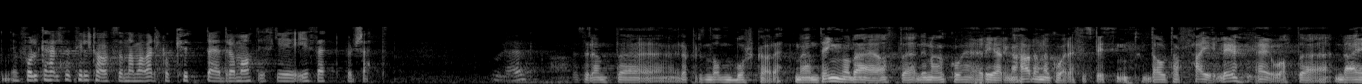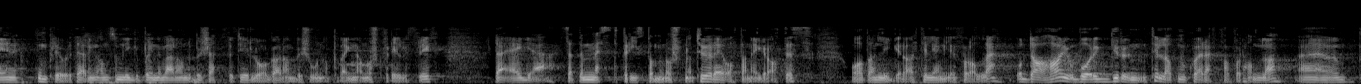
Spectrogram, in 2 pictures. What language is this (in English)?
Norwegian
